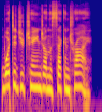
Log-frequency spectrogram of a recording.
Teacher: The fall at the end made it sound calm and curious, not dramatic.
